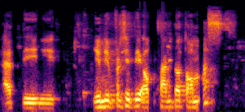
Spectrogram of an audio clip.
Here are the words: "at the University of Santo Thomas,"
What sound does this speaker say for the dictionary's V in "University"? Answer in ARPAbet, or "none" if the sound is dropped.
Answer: F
